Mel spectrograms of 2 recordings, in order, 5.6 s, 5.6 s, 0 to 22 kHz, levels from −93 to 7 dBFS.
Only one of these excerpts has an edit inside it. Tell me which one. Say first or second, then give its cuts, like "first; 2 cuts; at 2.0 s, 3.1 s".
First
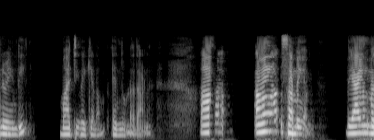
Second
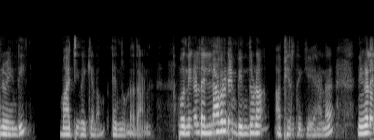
second; 1 cut; at 2.5 s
